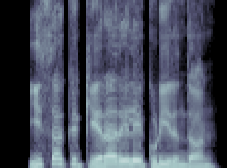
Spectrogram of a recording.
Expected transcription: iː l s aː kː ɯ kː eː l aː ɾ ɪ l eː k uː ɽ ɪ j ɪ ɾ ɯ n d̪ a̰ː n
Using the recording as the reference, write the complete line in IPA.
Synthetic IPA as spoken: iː s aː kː ɯ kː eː ɾ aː ɾ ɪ l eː k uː ɽ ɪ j ɪ ɾ ɯ n d̪ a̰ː n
